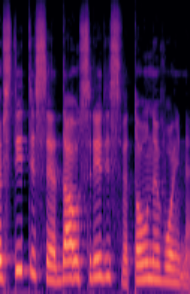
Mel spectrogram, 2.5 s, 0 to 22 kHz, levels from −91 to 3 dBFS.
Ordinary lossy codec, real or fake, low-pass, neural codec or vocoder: none; fake; none; vocoder, 44.1 kHz, 128 mel bands every 256 samples, BigVGAN v2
